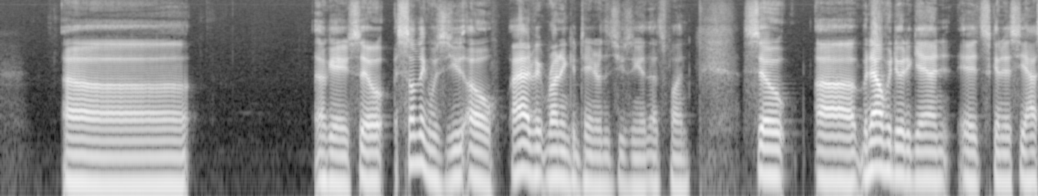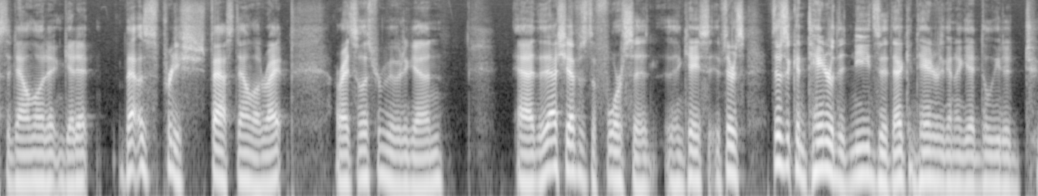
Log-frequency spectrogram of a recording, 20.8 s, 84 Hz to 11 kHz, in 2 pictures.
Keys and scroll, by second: 0.5-2.5 typing, 3.4 ctrl+[, 3.5 k, 3.9 k, 4.2 alt+f, 7.2 k, 8.8 Return, 9.8 alt+space, 11.2-12.5 typing, 13.6 ctrl+[, 13.7 k, 13.8 k, 14.4 Return.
